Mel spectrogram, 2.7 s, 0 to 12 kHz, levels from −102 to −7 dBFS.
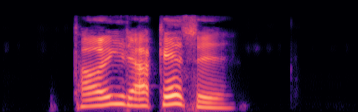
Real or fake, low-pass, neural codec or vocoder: fake; 7.2 kHz; codec, 16 kHz, 4 kbps, X-Codec, HuBERT features, trained on balanced general audio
